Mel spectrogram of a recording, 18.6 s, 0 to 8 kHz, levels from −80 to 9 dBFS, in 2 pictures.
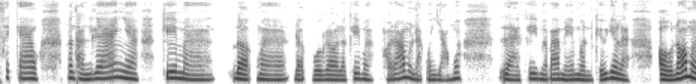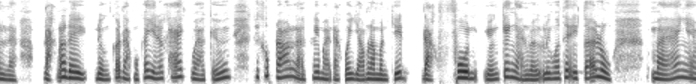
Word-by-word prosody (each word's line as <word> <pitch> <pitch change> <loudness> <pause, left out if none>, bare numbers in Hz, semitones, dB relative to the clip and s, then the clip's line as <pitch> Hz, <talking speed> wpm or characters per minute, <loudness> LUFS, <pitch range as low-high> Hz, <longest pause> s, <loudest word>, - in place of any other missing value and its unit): sẽ 235 - -8
cao. 200 -1 -1 0.4
Nên 225 -1 -1
thành 185 -4 -1
ra 205 +2 -1
á 230 +3 -1
nha, 215 -7 +1 0.3
khi 225 0 +1
mà 165 -5 -2 0.3
đợt 190 -5 +2
mà 170 -2 -2
đợt 165 -1 -4
vừa 165 0 -3
rồi 165 -1 -2
là 160 0 -5
khi 195 +3 -3
mà 175 -4 -3
hồi 170 - -7
đó 195 +5 -1
mình 230 -4 0
đặt 170 -3 -5
nguyện 165 -3 -3
vọng 160 +4 -4
á, 210 - -1 0.5
là 170 -5 -2
khi 195 0 -3
mà 180 -2 -2
ba 180 0 -2
mẹ 170 -2 -1
mình, 165 -3 0
kiểu 160 +3 -3
như 215 0 +3
là, 170 -5 0 0.4
ừ, 170 -3 +4
nói 210 +8 +5
mình 210 -9 +4
là 160 -2 -1 0.4
"Đặt 190 -3 -2
nó 255 - +6
đi, 215 -6 +6
đừng 180 -4 +1
có - - -1
đặt 195 -3 -3
một 175 - -2
cái 245 +7 0
gì 220 - +2
đó 205 - -1
khác" 265 +3 -2
và, 180 -4 -1
kiểu, 180 - +1 0.4
cái 260 - -3
khúc 300 0 -1
đó 245 +3 +2
là 230 -9 0
khi 220 0 +2
mà 190 -3 0
đặt 170 - -4
nguyện 185 +1 +2
vọng 165 +2 0
là 185 - +4
mình 175 -2 +3
chỉ 190 +5 +3 0.3
đặt 170 -5 0 0.3
full 225 -3 +9
những 175 +1 0
cái 260 +6 +1
ngành 190 -8 0
v - - +2 0.2
liên 200 +1 +2
quan 205 0 +1
tới 255 - +2
y 215 - +2
tế 210 - +2
luôn. 245 -7 +6 0.6
Mà 180 -3 +2
á 235 - 0
nha, 230 -5 -1
190 Hz, 250 wpm, -20 LUFS, 170-215 Hz, 0.6 s, full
